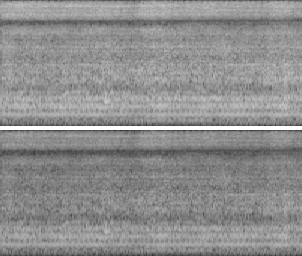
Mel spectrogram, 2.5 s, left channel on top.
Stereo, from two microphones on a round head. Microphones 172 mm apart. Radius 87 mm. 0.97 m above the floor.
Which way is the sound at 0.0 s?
35° left (ahead or behind).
